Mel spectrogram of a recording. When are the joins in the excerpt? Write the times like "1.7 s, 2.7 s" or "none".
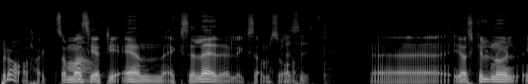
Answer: none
